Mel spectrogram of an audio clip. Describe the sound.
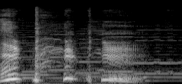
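A man clears his throat several times in quick succession before starting to speak, with short raspy voiced bursts and a longer rumbling final clear that trails off.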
